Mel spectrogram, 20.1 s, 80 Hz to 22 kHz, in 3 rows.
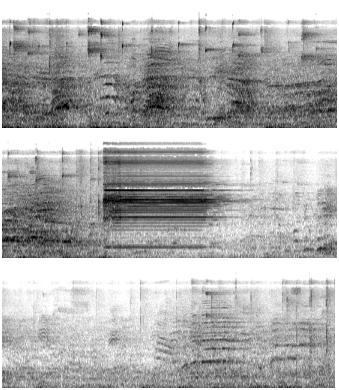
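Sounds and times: spectators chatting: 0.0 - 20.0
scoreboard horn: 8.7 - 11.6.

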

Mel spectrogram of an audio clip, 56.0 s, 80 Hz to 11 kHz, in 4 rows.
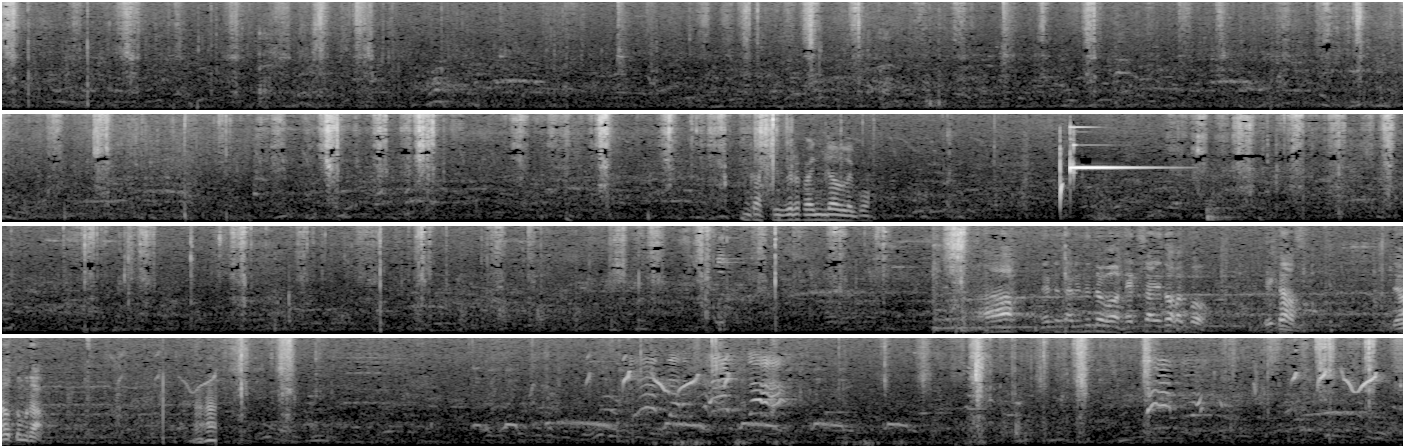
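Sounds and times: knife blade scraping bark: 0.0 - 3.9, 9.5 - 11.2, 11.8 - 15.2, 16.2 - 18.5, 19.1 - 22.0, 24.8 - 28.1, 28.8 - 33.4, 34.1 - 39.1, 44.0 - 45.3, 54.6 - 56.0
children calling and chattering: 0.0 - 22.1, 22.7 - 56.0.

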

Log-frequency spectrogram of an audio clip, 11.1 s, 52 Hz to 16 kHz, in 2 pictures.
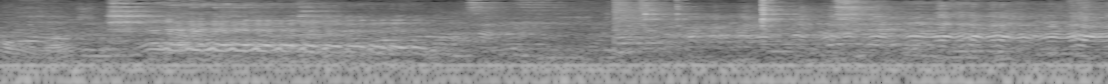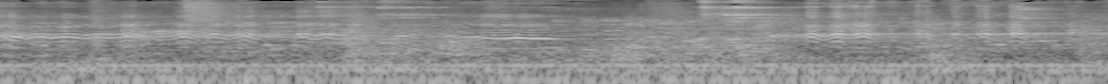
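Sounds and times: toddler laughing: 0.7 - 11.0.

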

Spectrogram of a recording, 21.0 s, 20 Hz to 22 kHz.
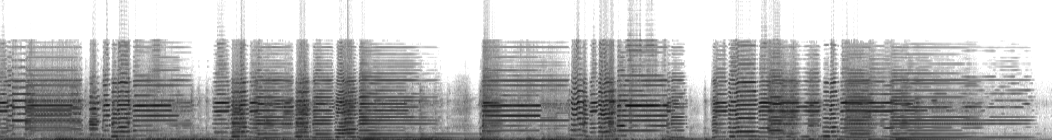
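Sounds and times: acoustic guitar accompaniment: 0.0 - 21.0
harmonica solo: 0.0 - 21.0.

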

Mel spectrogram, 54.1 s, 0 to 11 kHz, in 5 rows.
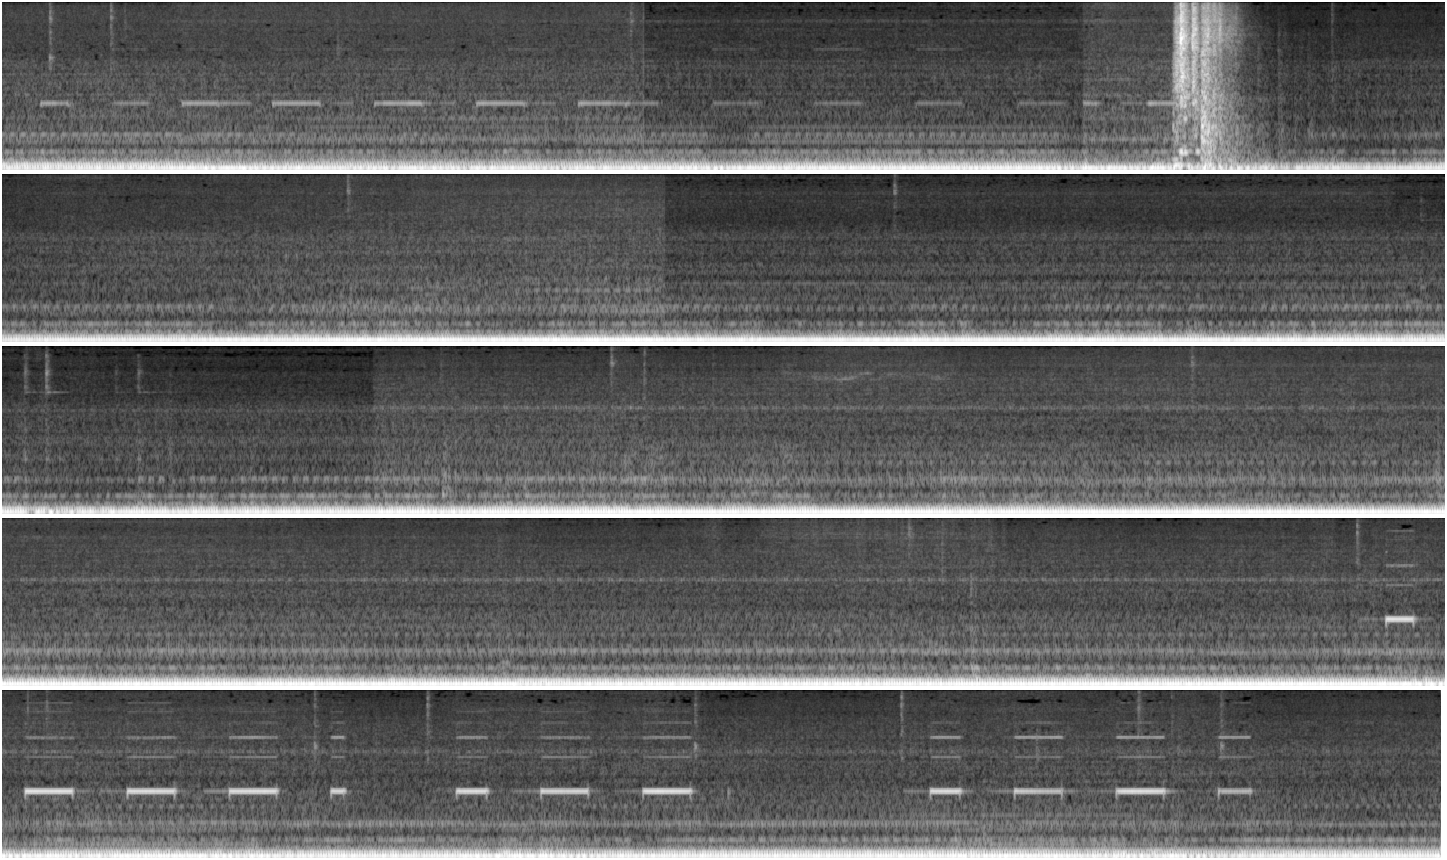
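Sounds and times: excavator diesel engine rumbling: 0.0 - 54.0.

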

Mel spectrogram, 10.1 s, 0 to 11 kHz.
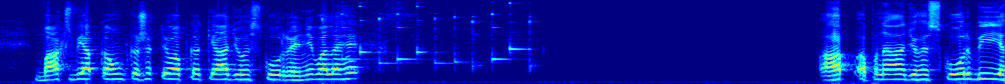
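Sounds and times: bright chime jingle: 3.4 - 5.4.

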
